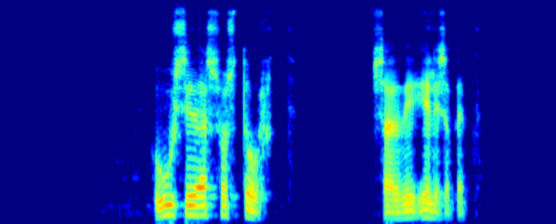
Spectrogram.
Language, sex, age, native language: Icelandic, male, 20-29, Icelandic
